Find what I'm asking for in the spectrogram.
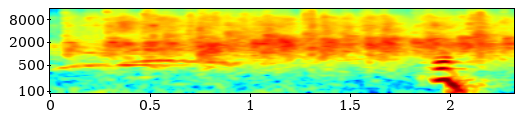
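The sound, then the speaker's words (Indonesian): Scattered clapping rises from a small audience at a live show in Bekasi. The loose applause is mixed with voices talking over it, and one voice briefly stands out near the end. “Tapi ini yang asli anak Bekasi, coba tepuk tangan.”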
